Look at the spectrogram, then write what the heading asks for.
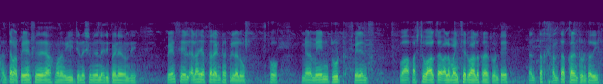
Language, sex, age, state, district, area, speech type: Telugu, male, 18-30, Telangana, Vikarabad, urban, spontaneous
